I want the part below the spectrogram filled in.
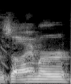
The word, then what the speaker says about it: Zimmer: Is it Zimmer or Zimmer? How do you say it? – It's whatever you like. – Okay. – I prefer Zimmer.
